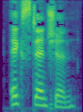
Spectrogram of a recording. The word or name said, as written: extension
